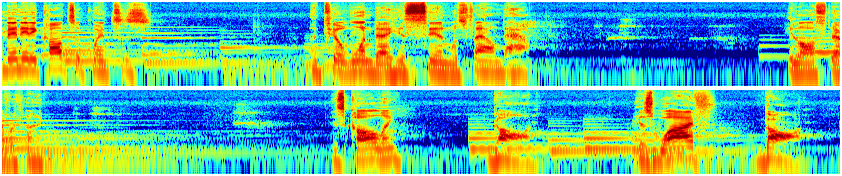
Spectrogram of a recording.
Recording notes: Recorded live during our Sunday morning service.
